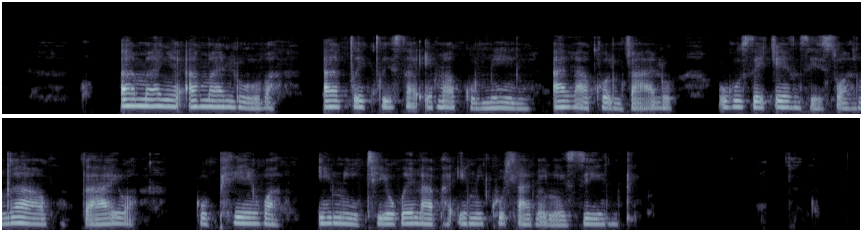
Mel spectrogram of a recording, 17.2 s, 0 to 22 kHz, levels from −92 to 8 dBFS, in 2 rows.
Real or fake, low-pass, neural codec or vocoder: fake; 7.2 kHz; codec, 16 kHz, 4.8 kbps, FACodec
